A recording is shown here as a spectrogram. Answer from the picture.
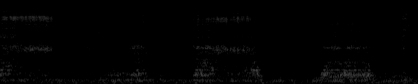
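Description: Black felt-tip permanent marker drawing on paper: a few faint, short scratchy strokes of about half a second each, with pauses between.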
